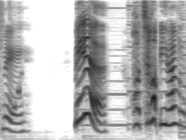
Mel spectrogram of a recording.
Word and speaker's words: Mia: I guess this is Mia that makes sense given it's Japanese sorry Chief is called Mia not Maya I pronounced it wrong the other girls called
